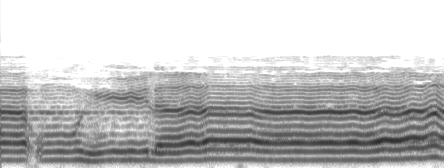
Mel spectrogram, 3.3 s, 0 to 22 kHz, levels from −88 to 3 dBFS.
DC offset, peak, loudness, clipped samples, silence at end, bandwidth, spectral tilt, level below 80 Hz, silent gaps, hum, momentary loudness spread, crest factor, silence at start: under 0.1%; -8 dBFS; -20 LUFS; under 0.1%; 0 s; 5.4 kHz; -10 dB/octave; -74 dBFS; none; none; 10 LU; 12 dB; 0 s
